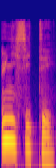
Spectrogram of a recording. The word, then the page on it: unicité: francais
